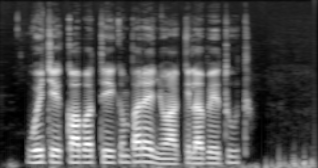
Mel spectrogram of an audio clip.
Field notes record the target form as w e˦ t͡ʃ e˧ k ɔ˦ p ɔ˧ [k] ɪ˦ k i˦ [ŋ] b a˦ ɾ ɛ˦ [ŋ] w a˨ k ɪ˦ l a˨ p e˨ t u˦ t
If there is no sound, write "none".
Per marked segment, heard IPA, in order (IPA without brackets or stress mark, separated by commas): t, m, ɲ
